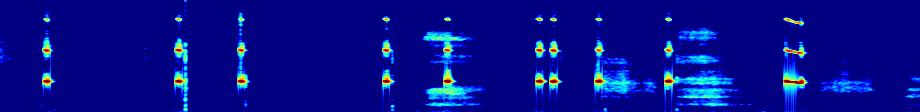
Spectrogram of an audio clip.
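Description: Handheld digital battery tester beeping as its keys are pressed to set up and run a test on a motorcycle AGM battery: about ten short, identical high beeps at uneven intervals, then one longer beep near the end. A steady low mains hum runs underneath, with faint handling noise between beeps.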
